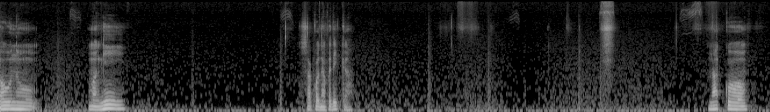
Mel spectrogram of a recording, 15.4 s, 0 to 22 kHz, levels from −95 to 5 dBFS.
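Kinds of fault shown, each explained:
Mains hum: A steady low tone at 60 Hz sits under the speech for the whole clip, roughly 25 dB below it. It comes from the power line leaking into the signal, through a ground loop or a nearby transformer. It is most obvious in pauses, where it drones on alone. A spectrogram shows an unbroken horizontal line at 60 Hz from start to end. The waveform's quiet stretches carry a fine regular ripple instead of a flat trace.
Overdone noise removal: Noise reduction was pushed too hard. Any frequency band it judged close to the noise level was cut deeply or removed, and the quieter parts of the speech were taken with it. The background noise between phrases drops away and breaks up into brief twinkling specks. On a spectrogram the background is dark, with scattered isolated dots and ragged, hollowed-out edges around the speech energy. The waveform's background noise drops sharply between phrases.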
